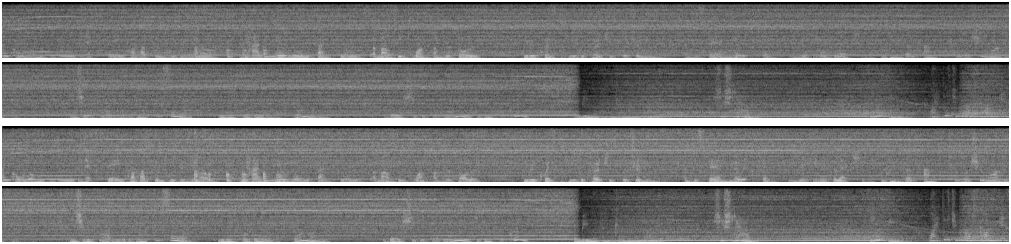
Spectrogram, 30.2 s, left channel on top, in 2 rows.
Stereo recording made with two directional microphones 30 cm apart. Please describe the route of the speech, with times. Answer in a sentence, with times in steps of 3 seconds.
You can hear the speech on the right from 0 s, in the centre from 3 s and on the right from 9 s.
